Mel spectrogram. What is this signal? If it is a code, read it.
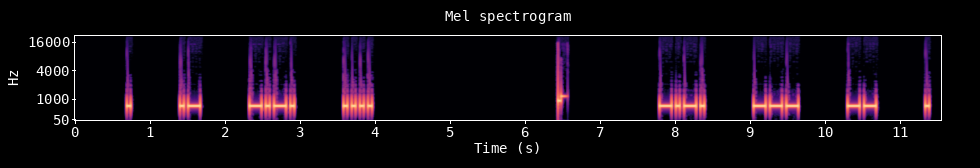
Morse code, heard as a keyed tone, about 22 wpm, spaced as for 10 wpm, 700 Hz. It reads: EACH COME
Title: 4x Character Spacing - Top 100 Words - 22wpm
